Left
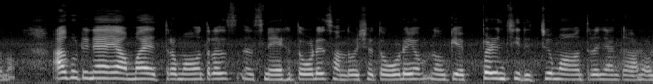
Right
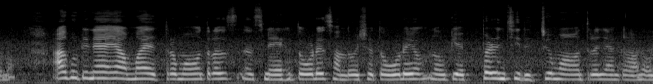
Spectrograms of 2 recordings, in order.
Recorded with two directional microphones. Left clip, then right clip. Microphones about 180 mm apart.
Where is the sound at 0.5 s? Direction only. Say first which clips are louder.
Left 4 dB; 15° left (ahead or behind).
